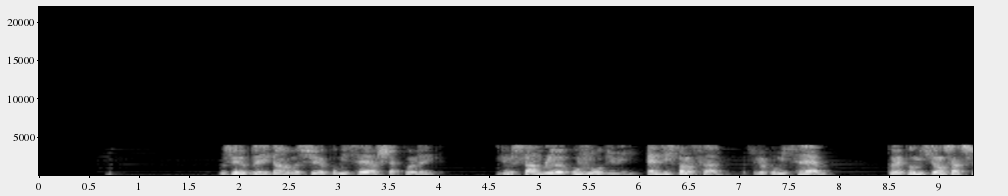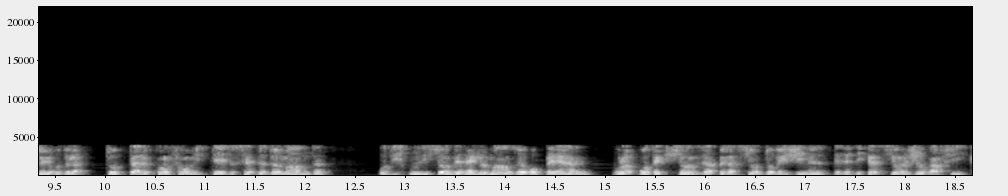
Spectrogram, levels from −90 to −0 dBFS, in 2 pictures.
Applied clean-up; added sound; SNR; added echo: neural mask model DeepFilterNet 3.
